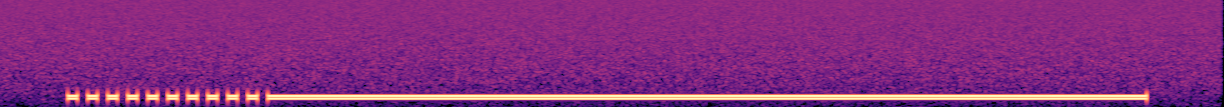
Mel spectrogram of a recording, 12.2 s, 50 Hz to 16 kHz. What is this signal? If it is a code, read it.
Telephone call progress tone (North American plan), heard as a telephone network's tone, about 350, 440 Hz, 0.1 s on and 0.1 s off. Stutter dial tone.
